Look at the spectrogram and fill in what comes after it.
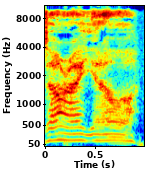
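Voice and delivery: raspy, throaty mafia boss voice. Retelling a film scene, quoting the character: raspy Marlon Brando voice. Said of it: "he's doing the, the Marlon Brando, like, raspy voice thing".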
